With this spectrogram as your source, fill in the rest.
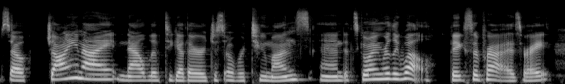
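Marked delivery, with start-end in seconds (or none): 4.5-5.5 sarcastic, ironic tone. Describing how living with a roommate is going, sarcastic. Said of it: "That was sarcasm".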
